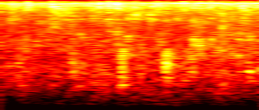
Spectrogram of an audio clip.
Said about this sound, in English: it's raining right now, it's storming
